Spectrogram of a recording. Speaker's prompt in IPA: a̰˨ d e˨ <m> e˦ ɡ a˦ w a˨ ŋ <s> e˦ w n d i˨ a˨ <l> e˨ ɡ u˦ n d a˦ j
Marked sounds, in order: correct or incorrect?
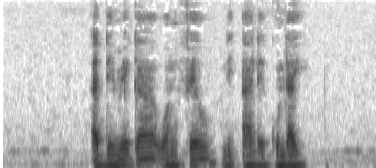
correct, incorrect: f, correct

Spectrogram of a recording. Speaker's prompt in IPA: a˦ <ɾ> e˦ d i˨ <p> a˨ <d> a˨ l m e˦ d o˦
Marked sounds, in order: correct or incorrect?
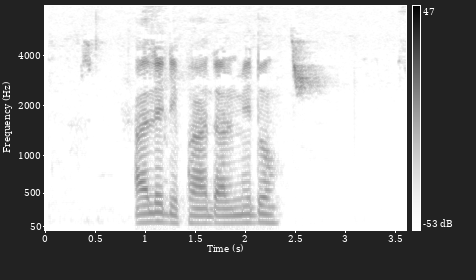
incorrect: l, correct, correct

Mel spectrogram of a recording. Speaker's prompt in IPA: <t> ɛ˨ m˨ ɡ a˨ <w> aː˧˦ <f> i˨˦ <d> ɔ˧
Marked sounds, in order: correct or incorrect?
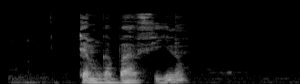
correct, incorrect: b, correct, incorrect: n

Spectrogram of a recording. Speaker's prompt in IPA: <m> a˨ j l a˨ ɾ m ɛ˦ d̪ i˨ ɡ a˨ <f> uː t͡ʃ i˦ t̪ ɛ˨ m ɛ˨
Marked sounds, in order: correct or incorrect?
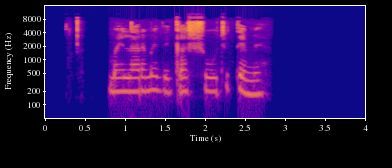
correct, incorrect: ʃ

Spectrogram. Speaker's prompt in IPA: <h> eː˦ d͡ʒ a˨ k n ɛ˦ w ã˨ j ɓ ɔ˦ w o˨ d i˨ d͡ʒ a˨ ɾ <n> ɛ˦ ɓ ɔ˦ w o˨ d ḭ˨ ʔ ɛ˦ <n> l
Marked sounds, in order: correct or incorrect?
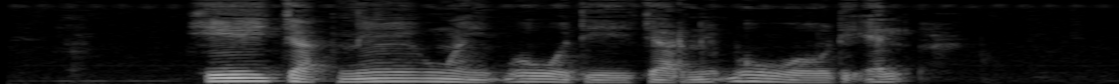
correct, correct, incorrect: none

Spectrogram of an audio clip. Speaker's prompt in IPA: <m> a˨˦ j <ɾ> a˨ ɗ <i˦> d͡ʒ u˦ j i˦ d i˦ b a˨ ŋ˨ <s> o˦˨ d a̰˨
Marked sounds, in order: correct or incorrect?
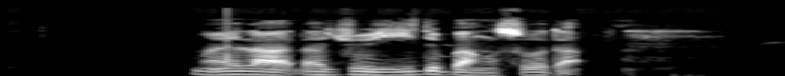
correct, incorrect: l, incorrect: a˦, correct

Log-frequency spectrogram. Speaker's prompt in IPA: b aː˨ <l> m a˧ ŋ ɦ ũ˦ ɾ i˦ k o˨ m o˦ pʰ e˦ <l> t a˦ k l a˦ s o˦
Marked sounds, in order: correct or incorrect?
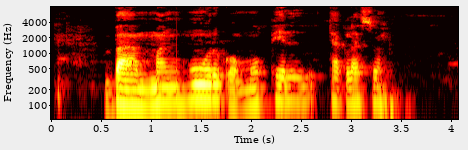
incorrect: none, correct

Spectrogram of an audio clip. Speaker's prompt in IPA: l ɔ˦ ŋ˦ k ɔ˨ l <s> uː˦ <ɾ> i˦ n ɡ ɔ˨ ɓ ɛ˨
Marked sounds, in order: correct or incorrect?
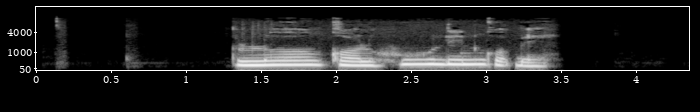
incorrect: h, incorrect: l

